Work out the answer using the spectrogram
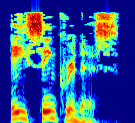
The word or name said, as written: asynchronous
